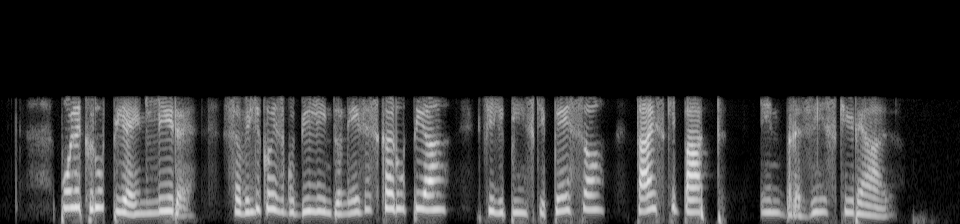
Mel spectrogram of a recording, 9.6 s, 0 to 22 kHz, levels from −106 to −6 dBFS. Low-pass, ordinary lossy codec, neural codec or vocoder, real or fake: 3.6 kHz; none; codec, 32 kHz, 1.9 kbps, SNAC; fake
